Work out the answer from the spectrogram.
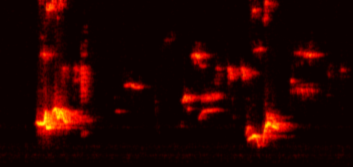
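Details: Siberian thrush: two loud, rich, slurred phrases about two seconds apart, with soft, high, thin whistled notes between them, in a quiet setting.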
